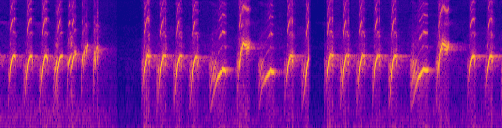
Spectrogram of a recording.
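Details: Greater green leafbird recorded in the wild in Indonesia, clear masteran song: bright whistled notes slurring downward, repeated in quick runs with short pauses, some notes rising then falling, clean background.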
